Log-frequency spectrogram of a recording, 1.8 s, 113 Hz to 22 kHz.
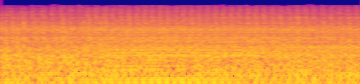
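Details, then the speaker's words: Ducati Monster 900 twin at idle after a carburetor rebuild by Doc Carbu, during a carb synchronization check: only a very small offset, almost perfect. Even, steady low thumping with no hunting or misses. "we have a very small offset but really almost nothing, you see that we're almost perfect"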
